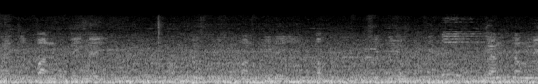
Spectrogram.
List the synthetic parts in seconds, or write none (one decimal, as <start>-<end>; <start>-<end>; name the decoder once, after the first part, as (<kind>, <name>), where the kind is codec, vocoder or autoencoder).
0.5-1.0 (vocoder, BigVGAN v2)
